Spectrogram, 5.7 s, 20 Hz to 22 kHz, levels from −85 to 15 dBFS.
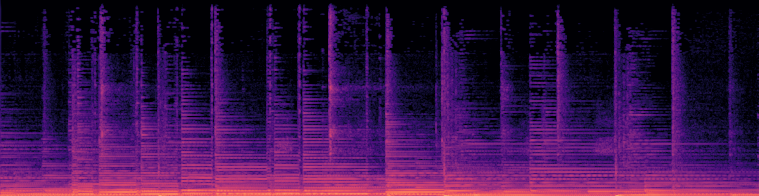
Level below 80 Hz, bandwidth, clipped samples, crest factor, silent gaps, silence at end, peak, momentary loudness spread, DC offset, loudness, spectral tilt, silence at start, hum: -22 dBFS; over 20 kHz; under 0.1%; 14 dB; none; 0 s; 0 dBFS; 7 LU; under 0.1%; -15 LUFS; -7 dB/octave; 0 s; none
